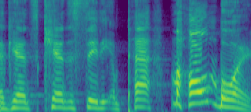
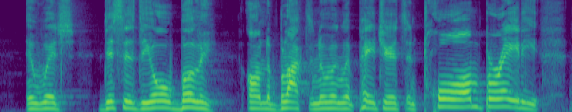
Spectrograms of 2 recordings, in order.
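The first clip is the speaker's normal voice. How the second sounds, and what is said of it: Weak put-on Boston accent. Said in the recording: “That's my Boston accent. I know it's whack, but I'm trying.”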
